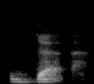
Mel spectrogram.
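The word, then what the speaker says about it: د: Next letter will be da. Da. Again, this is small. Just make it bigger. Next letter will be da. You write it like this, da, and it's pronounced like D.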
